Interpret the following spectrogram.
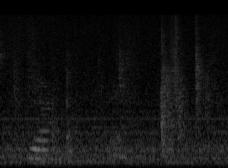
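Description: Near silence: quiet room tone, with a brief faint voice early on, a few light ticks, and a short rustle about a second and a half in.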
